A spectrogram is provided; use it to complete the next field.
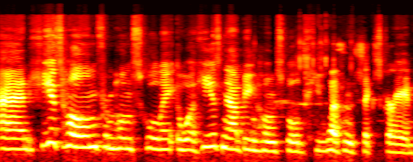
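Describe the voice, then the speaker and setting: Speaking fairly quickly, a woman has a bright, sharp tone and an American accent. Her pitch varies in an ordinary way. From Brooklyn, New York. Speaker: chef and food writer. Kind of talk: casual interview chat. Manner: animated.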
